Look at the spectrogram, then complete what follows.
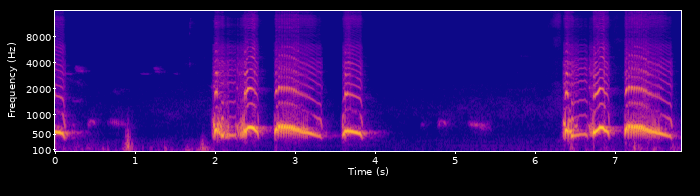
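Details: Spotted dove giving clear, resonant coos in two phrases, each a clipped opening note, a long swelling coo and a short closing note, with a pause of almost three seconds between them.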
